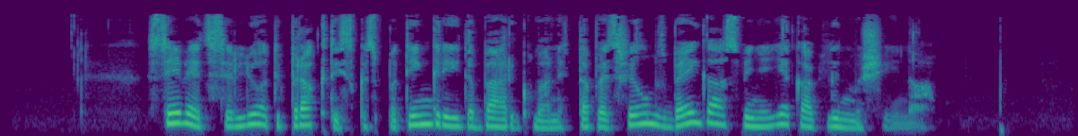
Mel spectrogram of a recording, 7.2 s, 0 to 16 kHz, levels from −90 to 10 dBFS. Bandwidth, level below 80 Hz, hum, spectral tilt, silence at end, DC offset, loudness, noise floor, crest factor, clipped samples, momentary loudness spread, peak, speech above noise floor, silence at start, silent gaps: 11.5 kHz; -72 dBFS; none; -4 dB/octave; 0.95 s; under 0.1%; -26 LUFS; -57 dBFS; 18 dB; under 0.1%; 8 LU; -8 dBFS; 31 dB; 1 s; none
